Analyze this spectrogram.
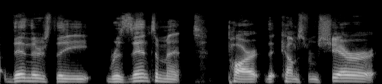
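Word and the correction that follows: Scheler: or I don't, how do you say his name? Scherer? – Scheller.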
